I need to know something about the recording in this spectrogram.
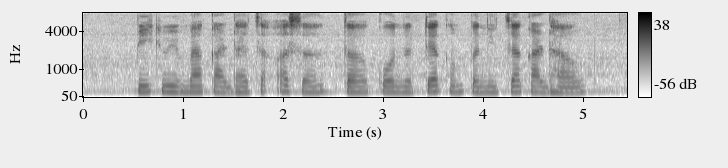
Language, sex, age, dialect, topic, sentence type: Marathi, female, 46-50, Varhadi, agriculture, question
